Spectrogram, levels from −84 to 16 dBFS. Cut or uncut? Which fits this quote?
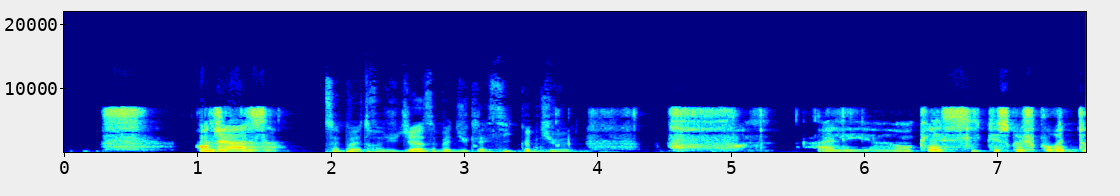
cut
